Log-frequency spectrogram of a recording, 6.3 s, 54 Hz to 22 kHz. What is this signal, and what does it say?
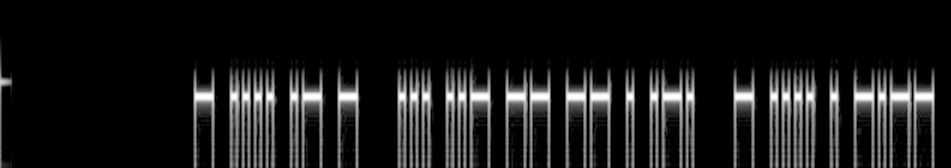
Morse code, heard as a keyed tone, about 29 wpm, 700 Hz. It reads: THAT SUMMER THEY
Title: Sentences from Top 1100 Words 30wpm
